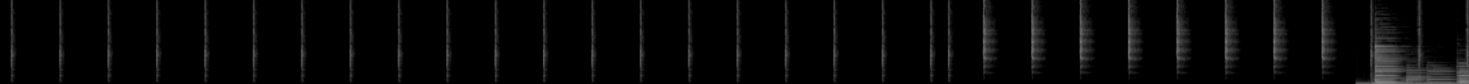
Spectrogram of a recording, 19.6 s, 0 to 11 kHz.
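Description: Faint metronome clicking steadily at about 92 beats a minute over a low electrical hum; a little past two-thirds of the way through, the clicks grow louder and brighter.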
